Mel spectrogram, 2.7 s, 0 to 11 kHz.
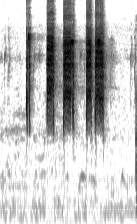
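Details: A black francolin, 23 September 2023, calls once with a coarse, buzzy phrase. It starts with one short note, then two pairs of longer rasping syllables in rapid rhythm. Another sound begins abruptly at the very end.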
